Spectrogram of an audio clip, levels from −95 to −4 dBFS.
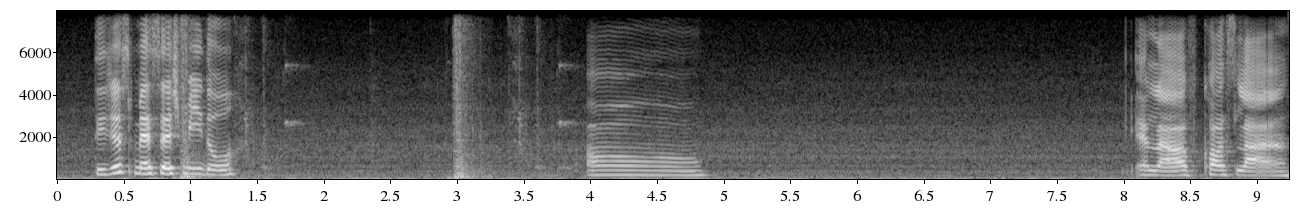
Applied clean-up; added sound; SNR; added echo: none; Squeak / Wood; 12 dB; none.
